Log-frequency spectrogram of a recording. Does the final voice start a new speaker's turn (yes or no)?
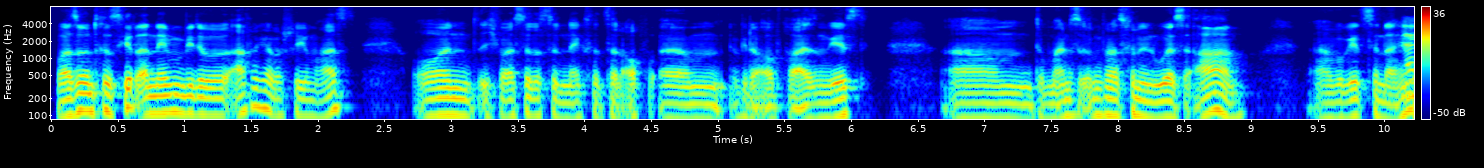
yes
